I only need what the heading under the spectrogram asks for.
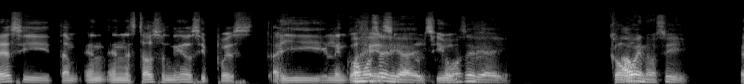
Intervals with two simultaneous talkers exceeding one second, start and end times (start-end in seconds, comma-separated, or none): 3.4-4.7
